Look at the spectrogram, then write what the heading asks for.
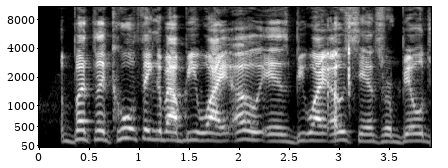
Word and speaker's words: BYO: Your saber company is called, do you pronounce it BYO? Is that what you call it? Yes, BYO.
